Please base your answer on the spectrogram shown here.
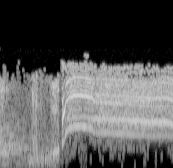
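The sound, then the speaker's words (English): A small scream sound effect: a brief noisy, rough burst gives way to a sustained, high-pitched wavering cry that sweeps up slightly and is held loud until the end. “That was the sound of a heart attack. A small scream. Scream.”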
